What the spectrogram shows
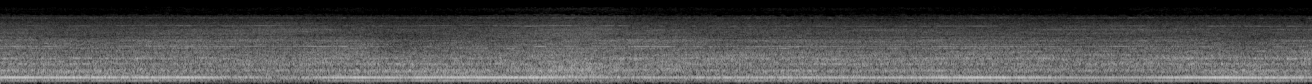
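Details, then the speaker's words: Bissell 3510-9 (9 amp) upright vacuum after greasing both brush roller bearings; steady even motor whine with smooth airflow, no scraping or rubbing from the brush roll anymore; normal running. "there's no scraping anymore because I have fixed the brush roller bearings so we won't have to hear the uh scraping anymore"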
